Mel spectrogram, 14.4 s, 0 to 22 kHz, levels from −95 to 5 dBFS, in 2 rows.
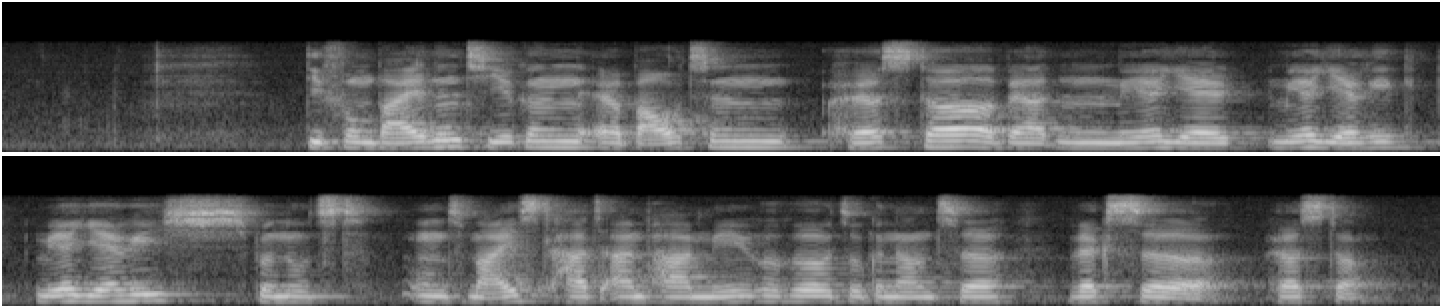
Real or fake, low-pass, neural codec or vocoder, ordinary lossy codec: real; 7.2 kHz; none; none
